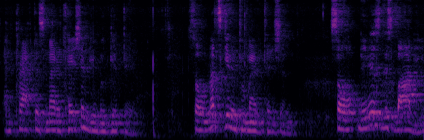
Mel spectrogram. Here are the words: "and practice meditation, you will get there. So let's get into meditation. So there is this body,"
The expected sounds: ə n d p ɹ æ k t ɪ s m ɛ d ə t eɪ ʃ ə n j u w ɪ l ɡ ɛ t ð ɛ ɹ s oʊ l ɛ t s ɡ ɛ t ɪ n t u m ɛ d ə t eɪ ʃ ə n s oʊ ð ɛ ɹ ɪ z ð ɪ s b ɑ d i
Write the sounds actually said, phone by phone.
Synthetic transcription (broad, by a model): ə n p ɹ æ k t ɪ s m ɛ d ə t eɪ ʃ ə n j u w ɪ l ɡ ɛ t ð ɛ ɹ s oʊ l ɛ t s ɡ ɛ t ɪ n t u m ɛ d ə t eɪ ʃ ə n s oʊ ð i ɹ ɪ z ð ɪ s b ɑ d i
